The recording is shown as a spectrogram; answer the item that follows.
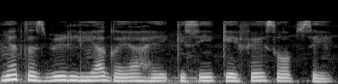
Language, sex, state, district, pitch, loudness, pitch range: Hindi, female, Arunachal Pradesh, Lower Dibang Valley, 165 Hz, -15 LUFS, 155-185 Hz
